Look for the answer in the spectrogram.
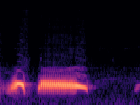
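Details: A single cooing phrase from a spotted dove, used as a lure for wild doves: a brief upslurred note, a short pause, then a sustained, slightly falling low coo.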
